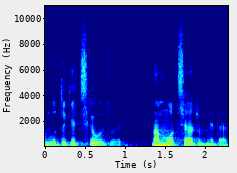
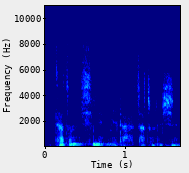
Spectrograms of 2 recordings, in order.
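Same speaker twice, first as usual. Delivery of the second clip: hushed reveal; 11 semitones lower, 24 dB quieter than usual. Acted. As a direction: drop to a near whisper, much softer, on 자존심. Key word dropped to whisper.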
